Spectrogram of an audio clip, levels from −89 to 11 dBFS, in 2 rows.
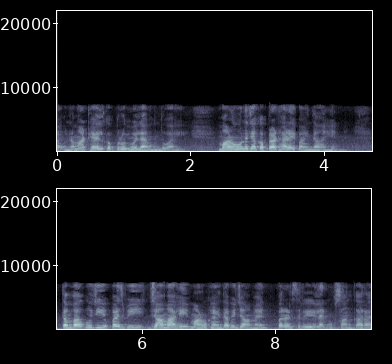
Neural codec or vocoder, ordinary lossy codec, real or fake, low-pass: none; AAC, 32 kbps; real; 7.2 kHz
